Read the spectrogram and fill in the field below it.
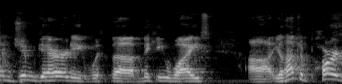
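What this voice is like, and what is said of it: Usual voice. Nothing is said of it.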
